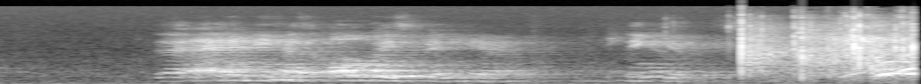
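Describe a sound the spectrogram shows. Young women sing together into microphones.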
